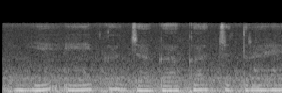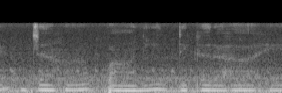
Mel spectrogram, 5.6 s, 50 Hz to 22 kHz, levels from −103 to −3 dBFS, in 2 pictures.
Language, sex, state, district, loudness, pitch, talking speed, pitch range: Hindi, female, Maharashtra, Dhule, -32 LUFS, 200 Hz, 115 wpm, 195-205 Hz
